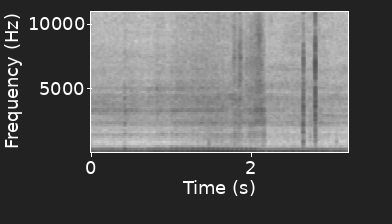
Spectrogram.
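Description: A motorcycle engine roars loudly as it passes nearby.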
